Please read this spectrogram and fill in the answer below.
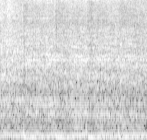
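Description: Large tractor's diesel engine running loud and steady as it pulls a tipping trailer.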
